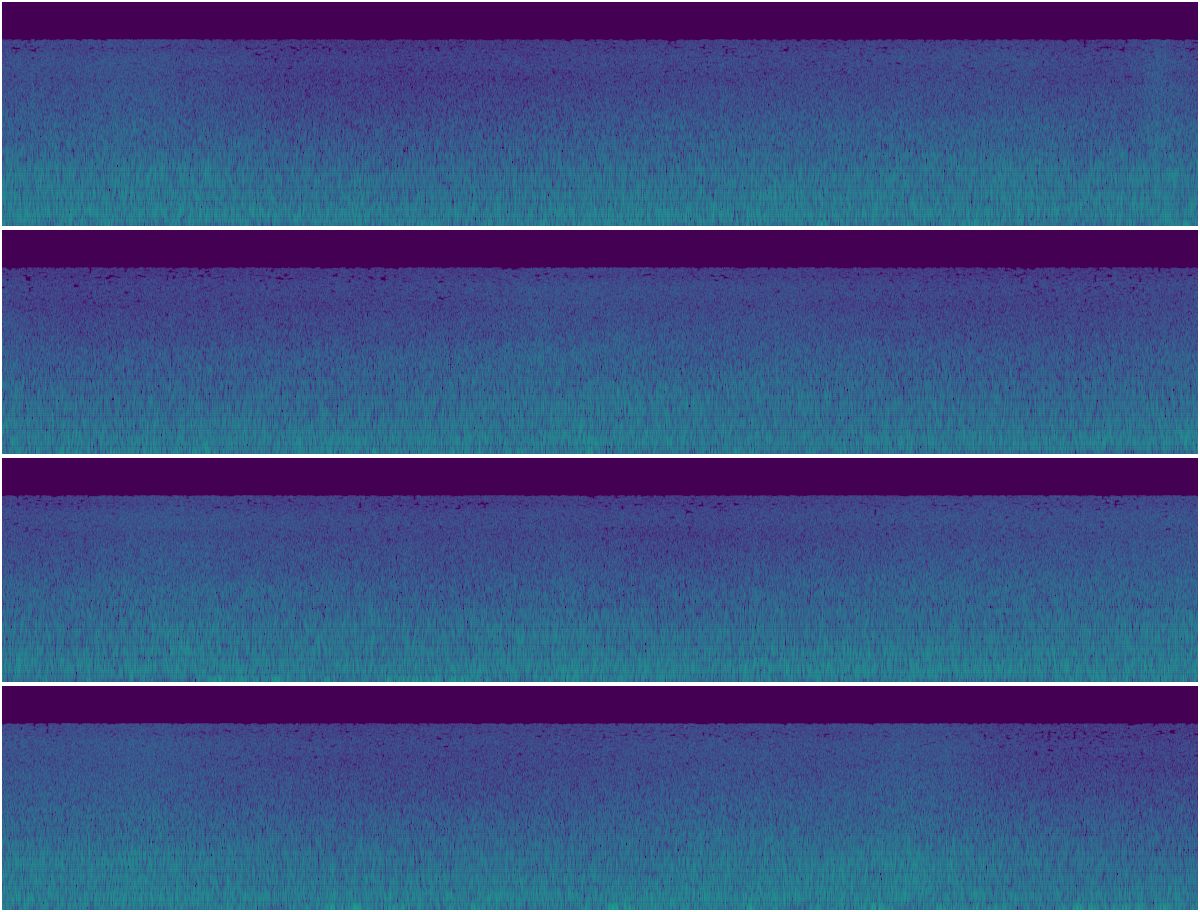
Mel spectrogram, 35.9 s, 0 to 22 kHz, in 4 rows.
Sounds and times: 0.0s waves rolling onto shore 35.8s

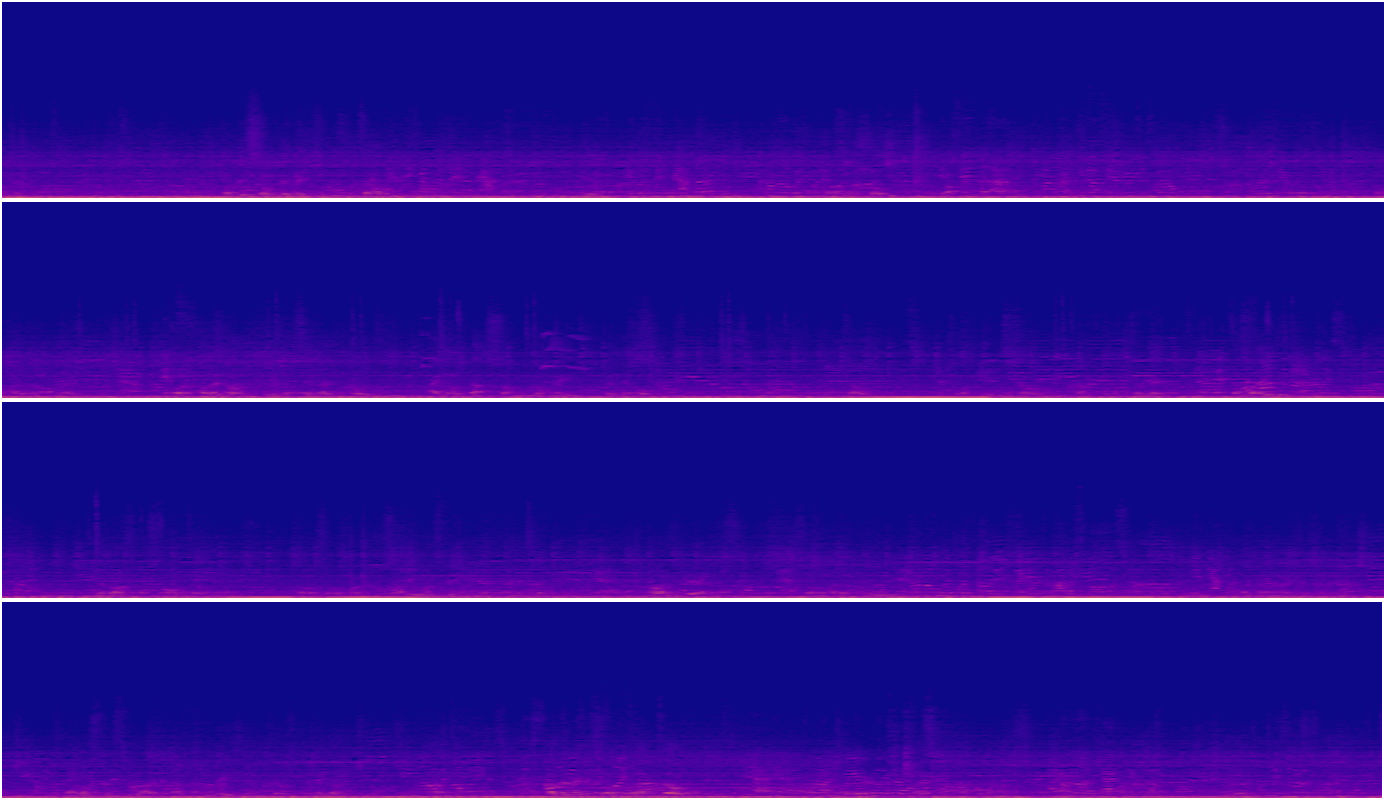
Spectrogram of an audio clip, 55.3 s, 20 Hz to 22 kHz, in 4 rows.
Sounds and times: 0.0s people voices 55.2s
0.0s radio music 55.2s

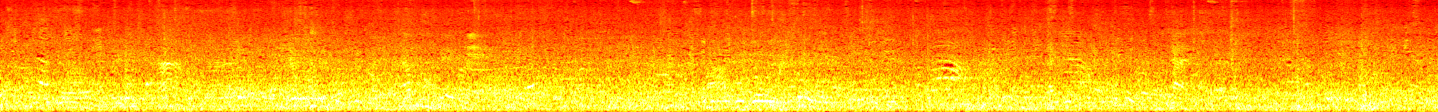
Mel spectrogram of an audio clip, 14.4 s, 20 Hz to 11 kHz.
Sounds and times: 0.0s people are walking around the recorder 14.3s

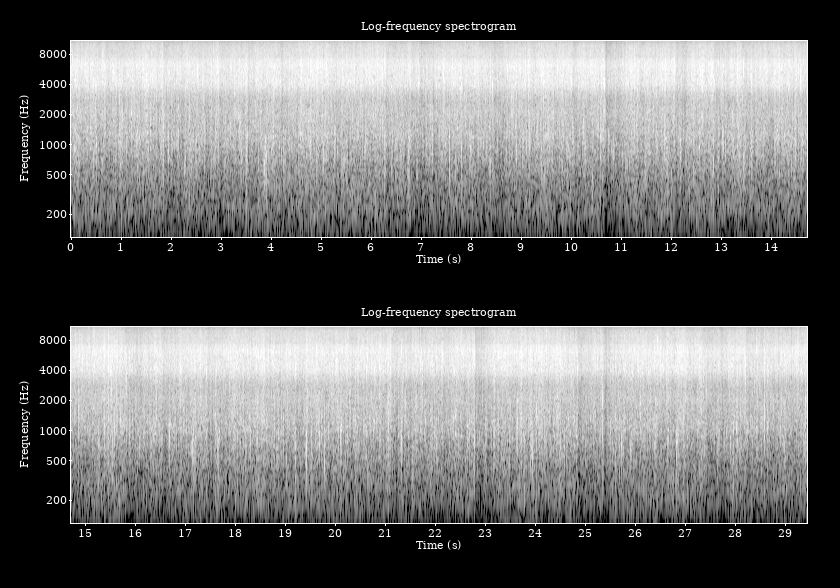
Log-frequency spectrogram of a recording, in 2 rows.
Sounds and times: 0.0s Fountain 29.4s

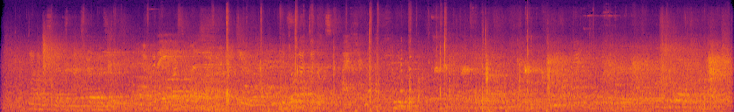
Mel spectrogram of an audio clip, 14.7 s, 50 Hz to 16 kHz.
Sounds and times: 0.0s general background noise from ventilation and heating systems 14.7s
0.6s voices 14.7s
4.0s Footsteps on the great staircases 14.7s

